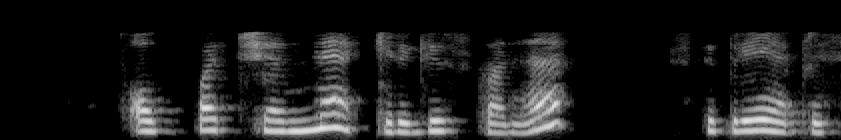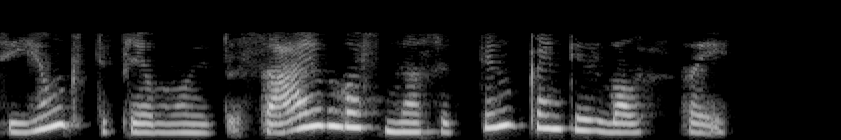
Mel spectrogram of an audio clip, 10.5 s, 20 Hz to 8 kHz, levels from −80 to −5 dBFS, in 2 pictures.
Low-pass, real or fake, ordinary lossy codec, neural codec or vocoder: 7.2 kHz; fake; AAC, 16 kbps; codec, 16 kHz, 2 kbps, FreqCodec, larger model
